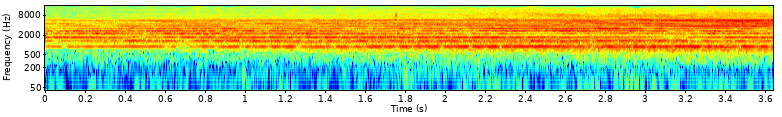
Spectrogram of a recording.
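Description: A Murphy Models Class 201 Irish Rail diesel locomotive model, MM0222 'River Dargle', runs with its diesel engine sound at a steady drone that slowly grows louder, with a horn-like tone rising near the end and no talk.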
